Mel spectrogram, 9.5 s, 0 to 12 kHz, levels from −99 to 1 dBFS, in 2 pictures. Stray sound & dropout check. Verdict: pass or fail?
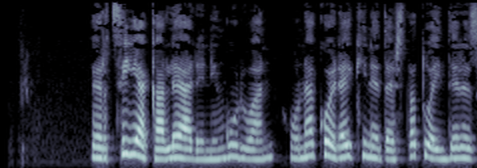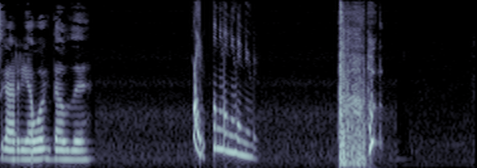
fail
